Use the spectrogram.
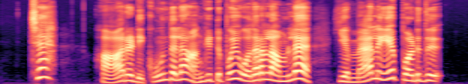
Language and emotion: Tamil, disgusted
